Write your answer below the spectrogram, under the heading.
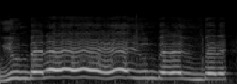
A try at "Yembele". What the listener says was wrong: not Yumbele, it's Yembele. Yes, not Yumbele, it's Yembele.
